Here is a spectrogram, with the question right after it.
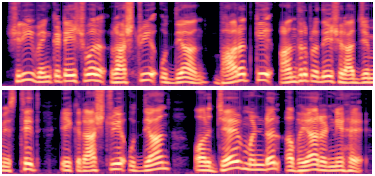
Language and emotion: Hindi, neutral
